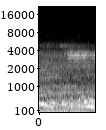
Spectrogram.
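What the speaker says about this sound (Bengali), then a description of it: "তো ইসুফ ভাই এখানে এগুলো আমরা কি কবুতর দেখছি ভাই" Fancy pigeons coo at a pigeon farm in Natore, a single brief, low, throaty coo heard close and clear over faint background noise.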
